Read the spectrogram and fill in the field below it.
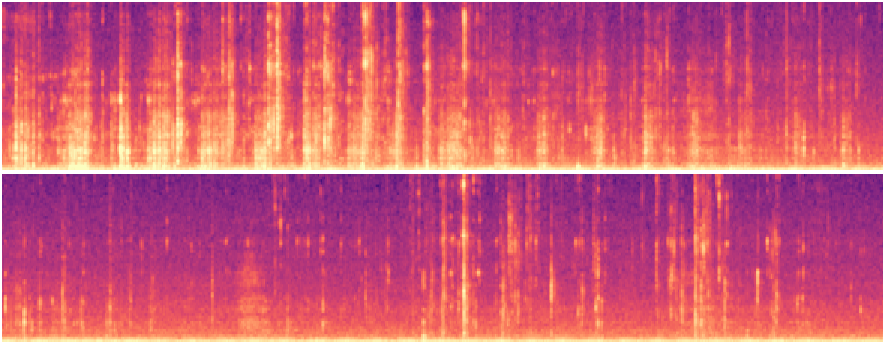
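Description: Magic Spoon cereal eaten up close, with steady crisp crunching and chewing that grows sparser and softer over time, alone over a low air-conditioner hum.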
